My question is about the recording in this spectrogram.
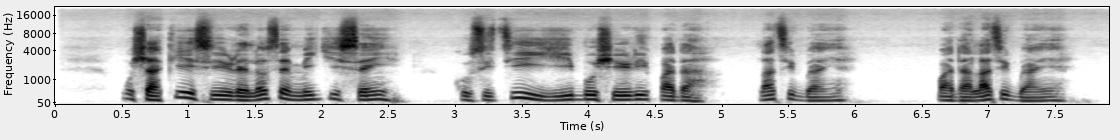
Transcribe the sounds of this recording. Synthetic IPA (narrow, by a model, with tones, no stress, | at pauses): mo˧ʃa˨ki˦e˦˨si˧˨ɾɛ˨lɔ˨˦sɛ˦˨me˨˦d͡ʒi˦˨sɛ˨˦j̃ĩ˦˨ | ko˨si˨ti˨˦i˦˨ji˨˦bo˦ʃe˧ɾi˦k͡pa˧da˨ | la˨˦ti˦˨ɡ͡ba˨˦j̃ɛ̃˧ | k͡pa˧da˨la˨˦ti˦˨ɡ͡ba˨˦j̃ɛ̃˧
